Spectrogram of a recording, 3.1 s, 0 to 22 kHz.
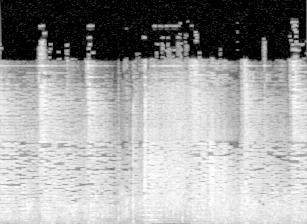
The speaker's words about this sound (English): Welcome to the Rockefeller Center Salute to Fireworks. Now, without further ado, 3 hours of fireworks.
